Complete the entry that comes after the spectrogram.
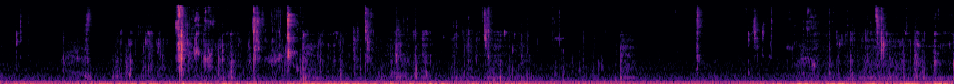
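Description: A person chewing and eating forkfuls of saucy noodles, with irregular wet mouth clicks.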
